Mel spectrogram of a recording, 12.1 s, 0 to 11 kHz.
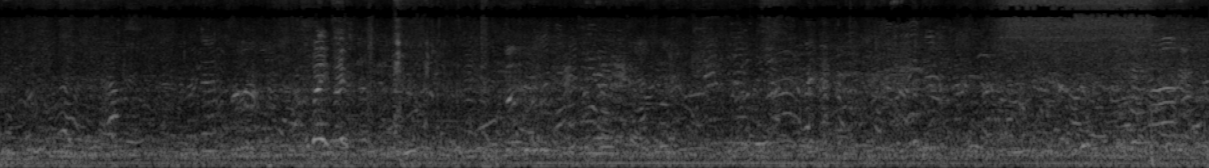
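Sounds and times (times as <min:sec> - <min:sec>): murmur of many voices: 0:00.0 - 0:12.0.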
